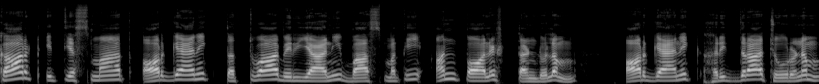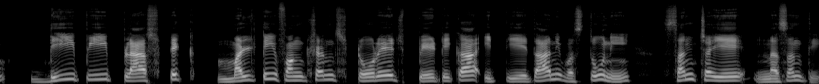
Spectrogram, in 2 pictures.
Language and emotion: Sanskrit, neutral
